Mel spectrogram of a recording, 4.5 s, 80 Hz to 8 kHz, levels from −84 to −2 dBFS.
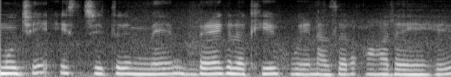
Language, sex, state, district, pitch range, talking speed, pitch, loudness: Hindi, female, Madhya Pradesh, Dhar, 190-215 Hz, 145 wpm, 205 Hz, -15 LUFS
